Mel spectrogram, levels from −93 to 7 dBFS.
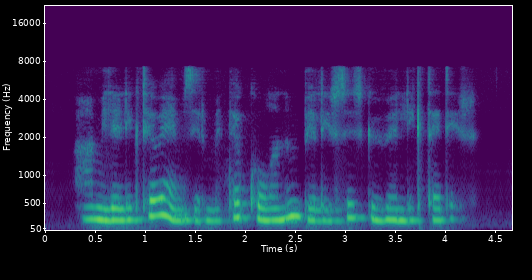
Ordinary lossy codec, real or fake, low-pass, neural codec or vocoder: MP3, 64 kbps; fake; 7.2 kHz; codec, 24 kHz, 0.9 kbps, DualCodec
